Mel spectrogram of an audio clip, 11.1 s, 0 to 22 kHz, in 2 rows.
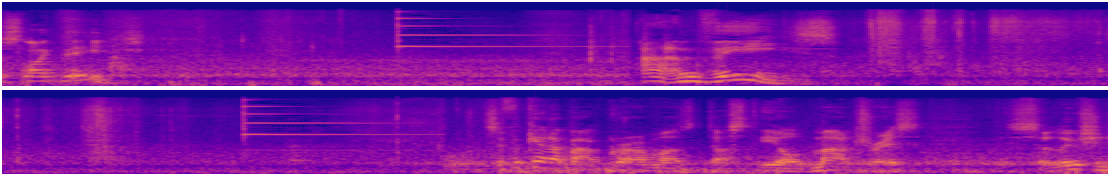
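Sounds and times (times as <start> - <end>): high bell ding: 2.0 - 3.2, 6.8 - 7.8.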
